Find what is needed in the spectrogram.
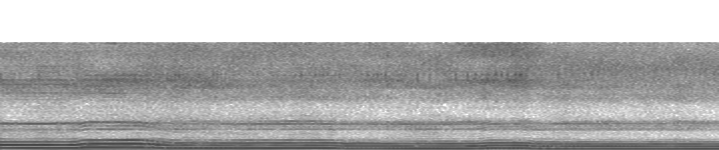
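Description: Background music: a wordless hummed melody of long held notes that step up and down every second or so, over a steady low drone.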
